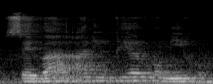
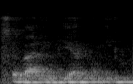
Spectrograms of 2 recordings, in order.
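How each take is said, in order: First: Said in the usual way. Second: Much lower and softer, grave; David realizing his son is lost, low; low dread. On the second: Acted. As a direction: drop the voice to a dark murmur. Voicing David's inner thought.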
